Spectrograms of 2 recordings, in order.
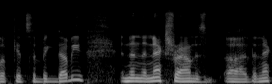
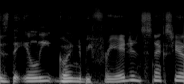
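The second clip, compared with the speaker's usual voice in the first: ordinary talk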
